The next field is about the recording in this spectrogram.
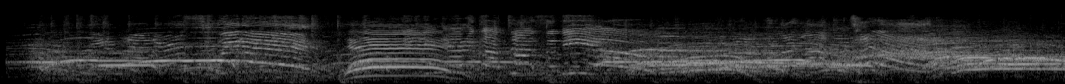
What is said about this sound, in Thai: ครับเสียงกองเชียร์ชาวไทยจำนวนไม่น้อยเดินทางไปให้กำลังใจนางสาวมาริยาภูลเลิศลาภตัวแทนประเทศไทยบนเวทีประกวดนางงามจักรวาลหรือ Miss Universe ครั้งที่66ประจำปี2017ที่นครลาสเวกัสรัฐเนวาดา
